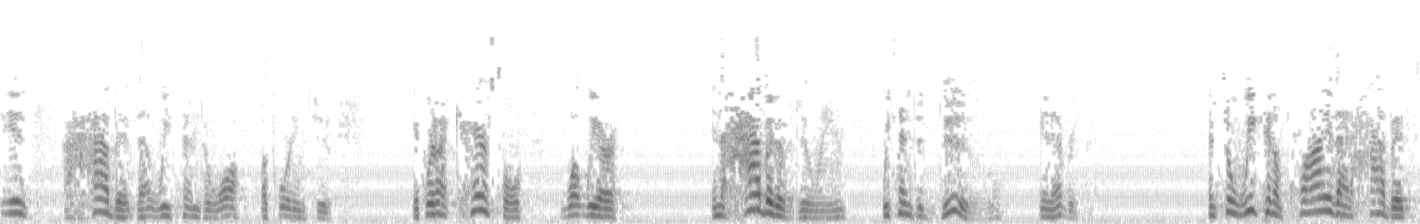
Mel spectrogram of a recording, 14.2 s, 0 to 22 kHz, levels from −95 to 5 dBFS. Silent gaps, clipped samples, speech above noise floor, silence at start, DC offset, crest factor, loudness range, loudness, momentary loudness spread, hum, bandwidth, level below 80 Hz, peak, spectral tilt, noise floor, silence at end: none; under 0.1%; 31 dB; 0 s; under 0.1%; 22 dB; 7 LU; -44 LUFS; 16 LU; 60 Hz at -80 dBFS; 10.5 kHz; -78 dBFS; -24 dBFS; -7.5 dB/octave; -74 dBFS; 0.1 s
